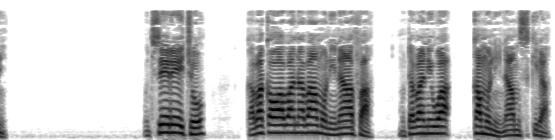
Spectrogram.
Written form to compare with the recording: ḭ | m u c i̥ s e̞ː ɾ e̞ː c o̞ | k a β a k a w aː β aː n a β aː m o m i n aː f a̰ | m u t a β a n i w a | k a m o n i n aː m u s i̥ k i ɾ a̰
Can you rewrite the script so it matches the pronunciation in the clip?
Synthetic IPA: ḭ | m u c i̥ s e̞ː ɾ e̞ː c o̞ | k a β a k a w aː β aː n a β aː m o n i n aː f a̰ | m u t a β a n i w a | k a m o n i n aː m u s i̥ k i ɾ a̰

